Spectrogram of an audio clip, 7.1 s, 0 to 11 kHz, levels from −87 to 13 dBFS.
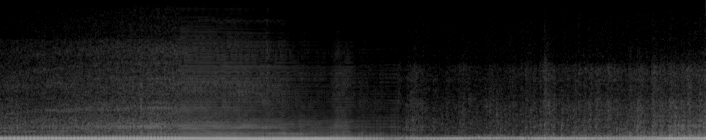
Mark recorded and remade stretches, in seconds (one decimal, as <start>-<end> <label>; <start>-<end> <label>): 0.0-1.8 recorded; 1.8-4.0 remade; 4.0-7.1 recorded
